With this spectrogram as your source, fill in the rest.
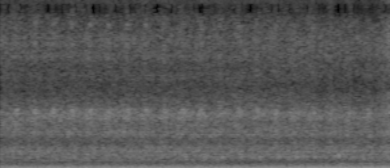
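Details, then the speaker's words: Car idling just after fitting a new welded exhaust line: low even rumble, steady beat, no rasp, ticking or blowing; surprisingly quiet exhaust, healthy engine. "J'aurais jamais cru claquer dans des mains pour dire. Qu'elle fait pas de bruit. Il y a plus de bruit."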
